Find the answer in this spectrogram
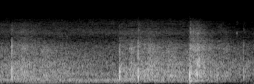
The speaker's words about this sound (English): This video with the obvious audio there posted on YouTube captured some of that gunfire and commotion.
